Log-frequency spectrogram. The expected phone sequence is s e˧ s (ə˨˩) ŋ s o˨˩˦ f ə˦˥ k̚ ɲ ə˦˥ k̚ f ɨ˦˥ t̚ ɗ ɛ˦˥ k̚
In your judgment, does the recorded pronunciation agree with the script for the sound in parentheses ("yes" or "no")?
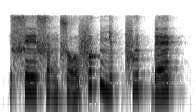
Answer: yes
